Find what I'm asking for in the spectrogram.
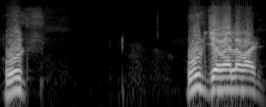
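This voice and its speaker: A man voicing a harsh, angry middle-aged husband who shouts and scolds his wife, raising his voice high and loud. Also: normal speed, smooth, dry recording, natural voice. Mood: angry shouting.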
